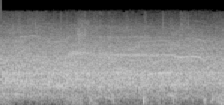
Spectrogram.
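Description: A huge wrestling crowd at Texas Stadium roars with cheers as Fritz gets tagged in, a dense, steady wall of noise that stays loud across the whole stretch, with scattered shouts and claps inside the din.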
